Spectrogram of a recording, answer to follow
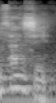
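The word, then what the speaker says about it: SUNSEA: 선시, 일본 발음으로는 산시, 타다요시 요네야마, 슈코 요네야마 부부가 2008년 설립한 일본 도메스틱 브랜드입니다.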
